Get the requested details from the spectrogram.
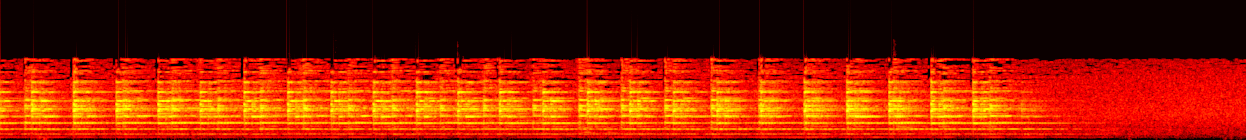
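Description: A level crossing bell rings rapidly and loudly, then stops.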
